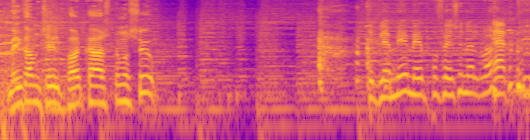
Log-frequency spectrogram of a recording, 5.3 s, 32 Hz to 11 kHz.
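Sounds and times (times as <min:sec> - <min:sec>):
speech: 0:00.2 - 0:01.7, 0:03.7 - 0:05.2
coughs with an apple in the mouth: 0:03.1 - 0:03.9.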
